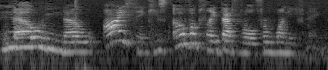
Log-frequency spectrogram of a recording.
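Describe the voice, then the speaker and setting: A woman playing a brisk, impatient, clever male detective with theatrical emphasis in an amateur radio drama. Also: a little high, big pitch swings. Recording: distant microphone, background noise.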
